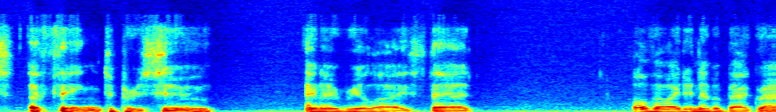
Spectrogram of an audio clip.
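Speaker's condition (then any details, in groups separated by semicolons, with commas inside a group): Parkinson's disease; early-onset form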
